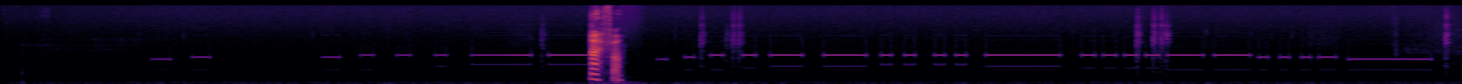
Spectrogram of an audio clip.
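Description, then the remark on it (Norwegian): A long run of short phone keypad tones beeps out in quick, uneven bursts, each key pressed giving its own pitch, with a loud clatter partway through and a brief spoken exclamation. “Kan ikke hver tast ved sin egen uh, unike lyd, holdt på å si?”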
